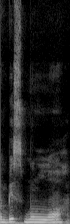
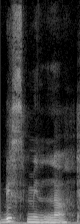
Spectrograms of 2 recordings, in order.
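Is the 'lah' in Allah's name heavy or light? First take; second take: heavy; light. First: The 'lah' is heavy, with a rounded o-like vowel. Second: The 'lah' is light, with a thin a-like vowel. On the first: The speaker calls it wrong. "मोटा कैसे पढ़ेंगे? ... जिसमें ओ का साउंड आता" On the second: The speaker calls it right. "यहाँ पे मुझे बारीक पढ़ना है"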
